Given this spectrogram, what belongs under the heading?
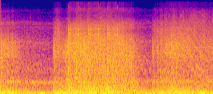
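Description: An enemy structure blowing up in the real-time strategy game Ground Control: a dense, roaring explosion that swells into a rumbling burst, then fades and rises again amid continuous battlefield noise.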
